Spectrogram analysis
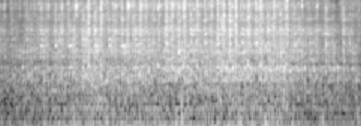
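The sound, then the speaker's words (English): Hand-cranked cocktail shaking machine holding secured shakers for a Singapore Sling, making a loud, continuous mechanical rattle and whir with an even, rapid churning rhythm throughout. “So this is the shaking machine for the Singapore Sling. So I'm going to secure the shakers for you first. And then after that, what you're going to do is crank this lever over here in a forward direction.”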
